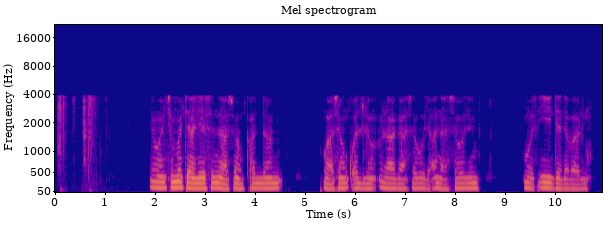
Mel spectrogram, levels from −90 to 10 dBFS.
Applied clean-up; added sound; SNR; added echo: none; none; none; none.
